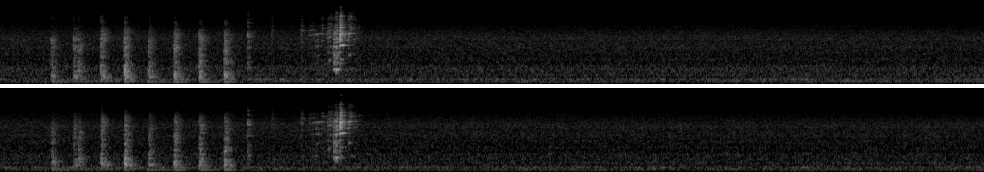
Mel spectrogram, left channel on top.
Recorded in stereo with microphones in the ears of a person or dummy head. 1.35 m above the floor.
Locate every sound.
0.5 s running footsteps: 30° left (ahead or behind), 1.9 m; by 2.4 s centre (ahead or behind), 1.3 m
2.5 s dishes clattering: 5° left (ahead or behind), 0.6 m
